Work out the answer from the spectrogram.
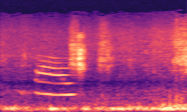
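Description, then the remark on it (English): A single short, high-pitched meow, voiced by a person imitating a cat, rises and falls briefly, followed by a few soft breathy noises over a steady low rumble. “You can meow. Meow.”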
